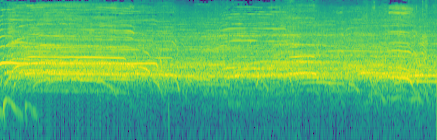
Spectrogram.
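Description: Large crowd cheering, with many voices holding high-pitched screams and whoops over one another.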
